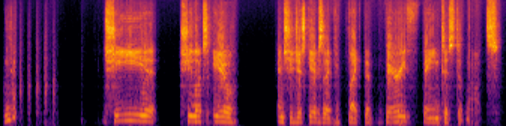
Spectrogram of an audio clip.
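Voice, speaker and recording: A man narrating a tabletop game as dungeon master, halting and full of fillers and restarts. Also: fairly high pitch, fairly bright tone, rough recording.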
